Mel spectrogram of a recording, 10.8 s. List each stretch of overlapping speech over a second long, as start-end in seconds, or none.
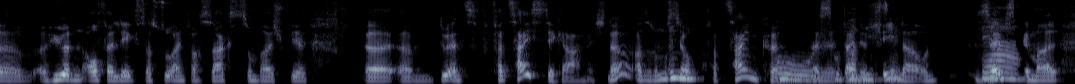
7.8-9.1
